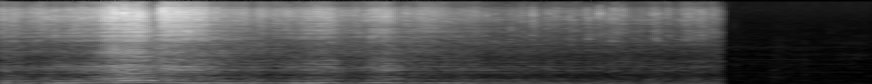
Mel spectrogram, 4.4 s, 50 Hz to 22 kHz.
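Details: Restored 1968 Dodge Charger with a 440 big-block V8, large cam and a vacuum pump, about 5,000 miles: catches, flares on a sharp rev, then eases back to an even burble. Normal start and rev.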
